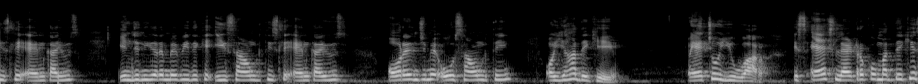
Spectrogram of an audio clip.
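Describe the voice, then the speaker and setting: A woman teaching an English grammar lesson in Hindi, patiently repeating each example phrase slowly. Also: mid-range voice, darkish tone.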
